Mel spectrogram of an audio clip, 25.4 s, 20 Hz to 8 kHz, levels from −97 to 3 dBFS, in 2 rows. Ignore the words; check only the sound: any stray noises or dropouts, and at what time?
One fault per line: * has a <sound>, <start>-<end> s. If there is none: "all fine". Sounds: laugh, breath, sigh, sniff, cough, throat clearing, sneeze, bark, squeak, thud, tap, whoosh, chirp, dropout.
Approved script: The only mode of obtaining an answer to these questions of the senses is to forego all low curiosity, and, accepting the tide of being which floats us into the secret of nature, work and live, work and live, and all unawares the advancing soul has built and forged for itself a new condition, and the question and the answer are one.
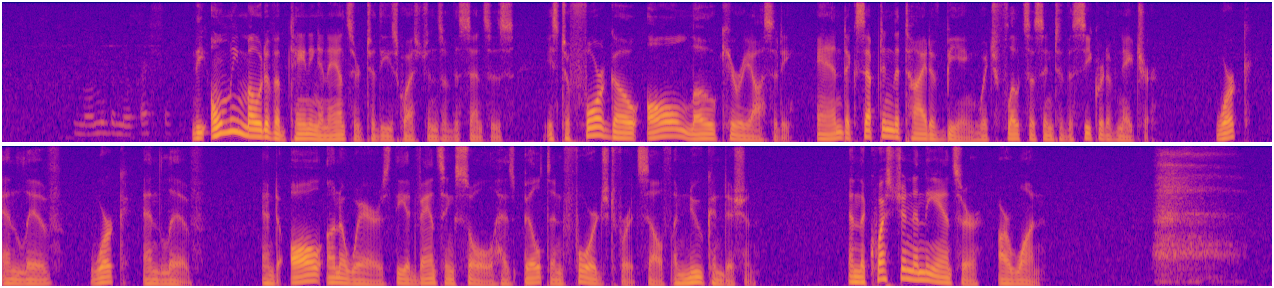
* has a sniff, 0.2-1.7 s
* has a sigh, 24.2-25.2 s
